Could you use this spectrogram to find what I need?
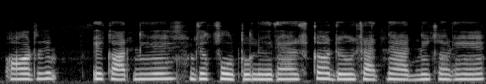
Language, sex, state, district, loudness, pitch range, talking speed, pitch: Hindi, female, Himachal Pradesh, Shimla, -17 LUFS, 235-250 Hz, 185 wpm, 240 Hz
